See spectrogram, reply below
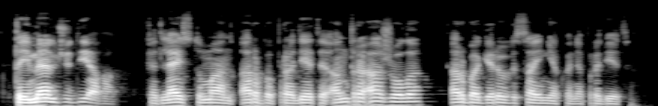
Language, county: Lithuanian, Vilnius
